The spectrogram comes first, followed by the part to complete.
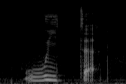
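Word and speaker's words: huit: اسمها تات سات طب رقم مانيه اسمه ويت ويت خليت اخدت بالكم ان الاش برضو مش منطوقه هنا ايه دي كده متحركه ان القش هنا حرف حرف فوايل فقلت عليه ايه قلت عليه ويت ويت جيجي للي بعده رقم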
